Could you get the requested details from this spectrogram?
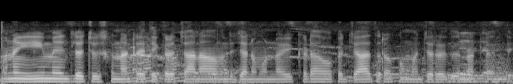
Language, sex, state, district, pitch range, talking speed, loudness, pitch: Telugu, male, Andhra Pradesh, Sri Satya Sai, 120-130 Hz, 185 wpm, -17 LUFS, 125 Hz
